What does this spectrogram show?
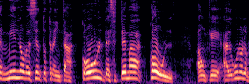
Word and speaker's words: Colle: jugada en Niza en 1930 cool de sistema coal Aunque algunos lo pronuncian coche o coche Aunque viendo por ahí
